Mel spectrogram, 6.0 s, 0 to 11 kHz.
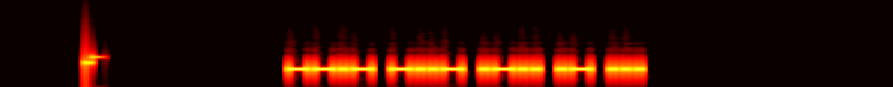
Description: Morse code, heard as a keyed tone, about 28 wpm, 700 Hz. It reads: QXLAS
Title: Code Groups - 5 Letters - 28wpm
